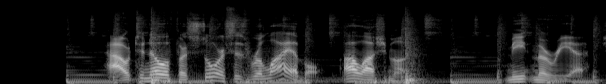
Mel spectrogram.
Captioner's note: football hits man in head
